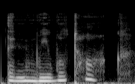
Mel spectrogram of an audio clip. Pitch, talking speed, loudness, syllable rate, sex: 175 Hz, 180 wpm, -17 LUFS, 3.4 syllables/s, female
